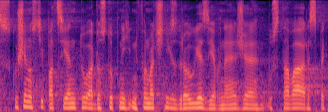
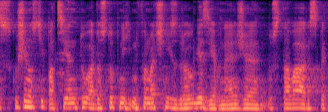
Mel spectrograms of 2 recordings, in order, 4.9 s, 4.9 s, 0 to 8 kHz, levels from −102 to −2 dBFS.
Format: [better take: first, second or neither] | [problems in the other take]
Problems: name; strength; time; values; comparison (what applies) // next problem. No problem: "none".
first | noise reduction (neural separator model SepFormer DNS4)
